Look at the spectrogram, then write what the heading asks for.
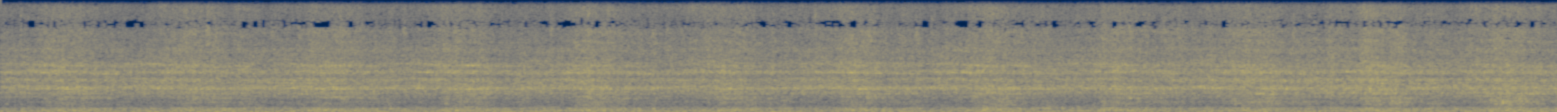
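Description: Hopper wagons of a freight train rolling past at close range: a steady, loud rumble of steel wheels on the rails.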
